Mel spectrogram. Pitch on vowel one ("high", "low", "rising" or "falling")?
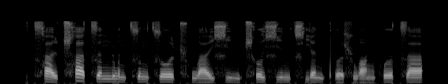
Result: low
